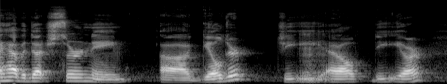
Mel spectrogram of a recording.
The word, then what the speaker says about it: Gelder: a Dutch surname, Gilder, Gelder, like the coin. Oh, Gilder. Oh yeah, which should be pronounced Hilder, H-E-L-D. Yeah, Hilder. What? What? Yeah. Like, yeah, Dutch always sound like they're hacking up a loogie when they are.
